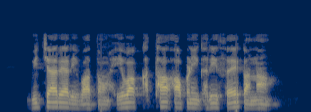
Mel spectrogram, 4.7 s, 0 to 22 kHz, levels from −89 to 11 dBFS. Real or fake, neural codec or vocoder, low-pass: real; none; 7.2 kHz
